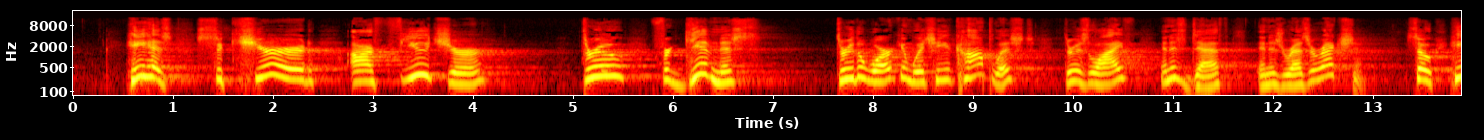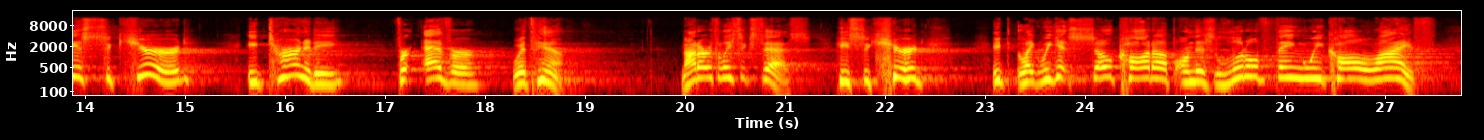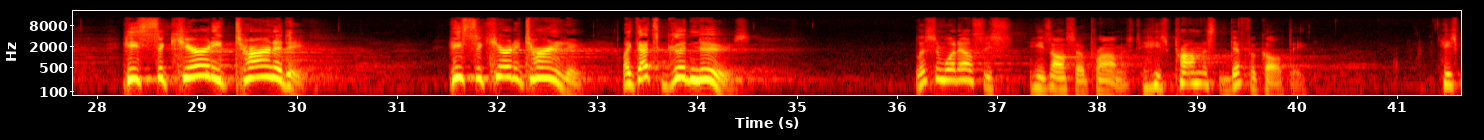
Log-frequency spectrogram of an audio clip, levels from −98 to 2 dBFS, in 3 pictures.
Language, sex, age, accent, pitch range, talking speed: English, male, 50-69, American, 170-245 Hz, 100 wpm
